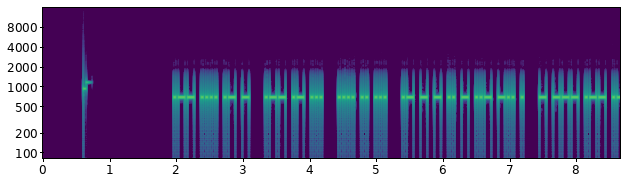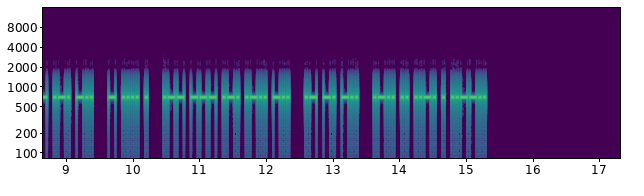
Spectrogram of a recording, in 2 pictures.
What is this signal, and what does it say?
Morse code, heard as a keyed tone, about 34 wpm, 700 Hz. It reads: WHAT WAS HIS ATTITUDE TOWARD THE WORLD AND LIFE?
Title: Sentences from Top 1300 Words 35wpm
